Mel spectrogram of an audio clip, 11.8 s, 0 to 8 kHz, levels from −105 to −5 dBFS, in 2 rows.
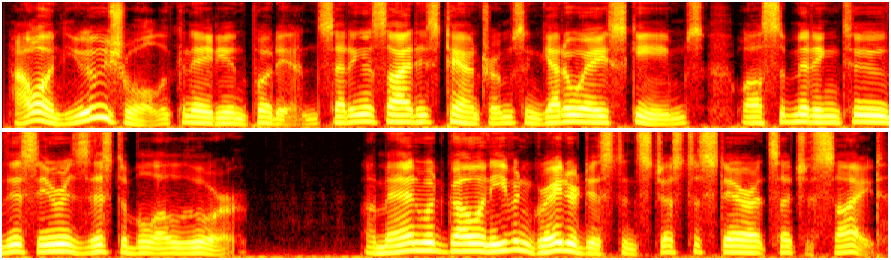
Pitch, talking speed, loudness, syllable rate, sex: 145 Hz, 175 wpm, -17 LUFS, 5.6 syllables/s, male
